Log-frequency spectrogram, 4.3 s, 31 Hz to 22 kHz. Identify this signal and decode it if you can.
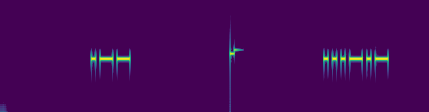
Morse code, heard as a keyed tone, about 27 wpm, 700 Hz. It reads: W <SK>
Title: Single Character (Letter:Number:Punctuation:Prosign) 28wpm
